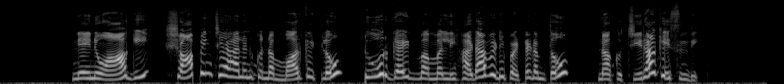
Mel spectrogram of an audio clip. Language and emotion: Telugu, angry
